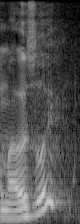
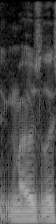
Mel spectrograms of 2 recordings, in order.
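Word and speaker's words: Moseley: My name's Will Mosley. You can find me at Will Mosley Music. Mosley spelled with 2 E's, M-O-S-E-L-E-Y.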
